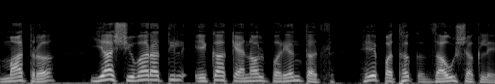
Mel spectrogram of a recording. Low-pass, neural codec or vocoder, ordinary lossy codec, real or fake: 7.2 kHz; none; none; real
